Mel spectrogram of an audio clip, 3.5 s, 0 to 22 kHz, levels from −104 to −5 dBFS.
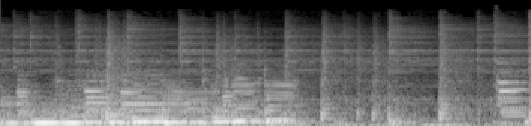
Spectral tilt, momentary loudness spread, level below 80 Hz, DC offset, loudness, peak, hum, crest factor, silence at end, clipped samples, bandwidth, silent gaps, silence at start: -7.5 dB/octave; 18 LU; -26 dBFS; under 0.1%; -23 LUFS; -10 dBFS; none; 14 dB; 0 s; under 0.1%; 10 kHz; none; 0 s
